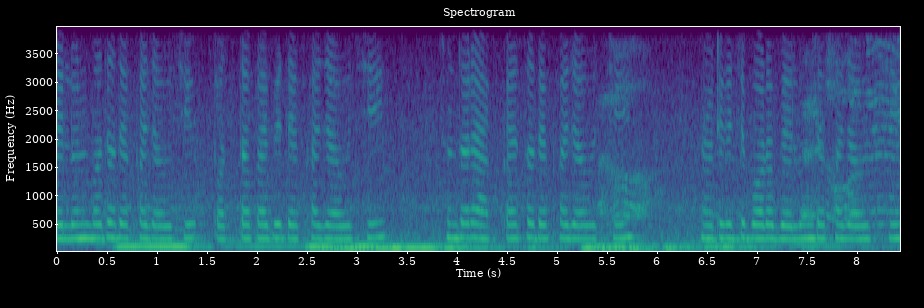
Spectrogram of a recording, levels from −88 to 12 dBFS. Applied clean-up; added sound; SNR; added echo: none; none; none; none.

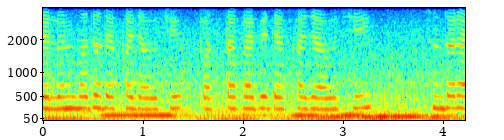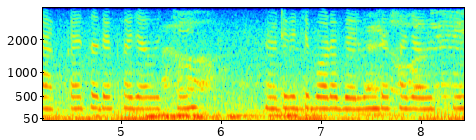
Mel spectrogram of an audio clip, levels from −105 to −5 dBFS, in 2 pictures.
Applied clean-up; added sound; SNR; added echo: none; Purr; 6 dB; none.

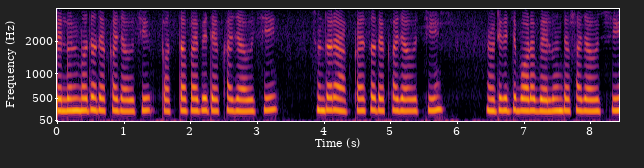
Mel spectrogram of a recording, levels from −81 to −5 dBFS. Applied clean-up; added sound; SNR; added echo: neural separator model SepFormer WHAM!.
